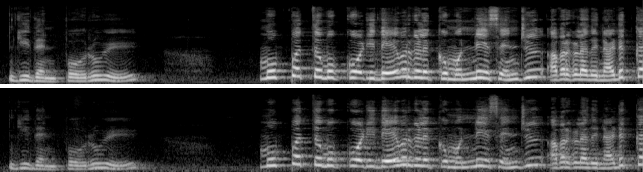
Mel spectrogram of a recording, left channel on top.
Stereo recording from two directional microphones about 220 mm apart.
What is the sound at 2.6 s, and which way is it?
A woman's voice, 40° left (ahead or behind).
